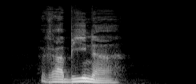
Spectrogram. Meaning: rabbi (Jewish religious scholar; male or unspecified gender)
- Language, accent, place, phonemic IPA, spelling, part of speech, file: German, Germany, Berlin, /ʁaˈbiːnɐ/, Rabbiner, noun, De-Rabbiner.ogg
